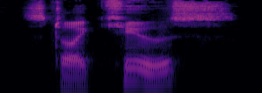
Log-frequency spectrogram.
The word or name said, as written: Stoecheus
